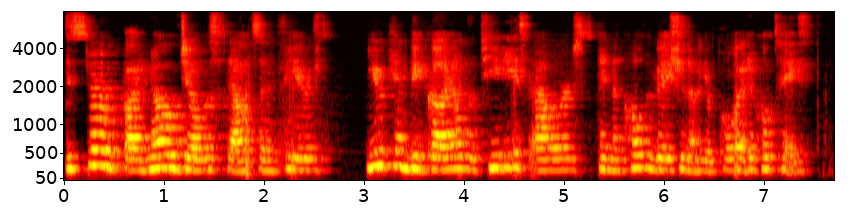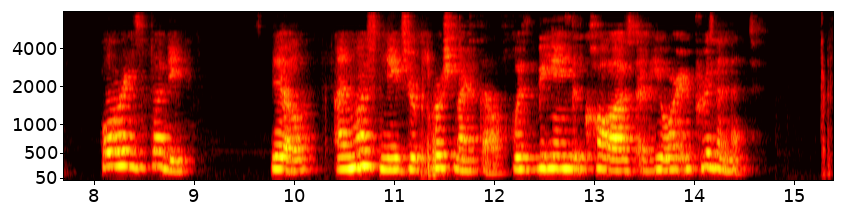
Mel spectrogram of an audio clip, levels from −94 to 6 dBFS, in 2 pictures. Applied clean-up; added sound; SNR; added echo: neural mask model DeepFilterNet 3.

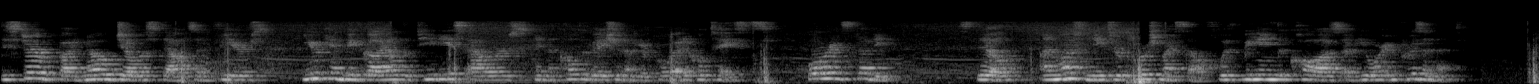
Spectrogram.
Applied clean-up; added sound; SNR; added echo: none; Car; 13 dB; reverberation time 0.5 s.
